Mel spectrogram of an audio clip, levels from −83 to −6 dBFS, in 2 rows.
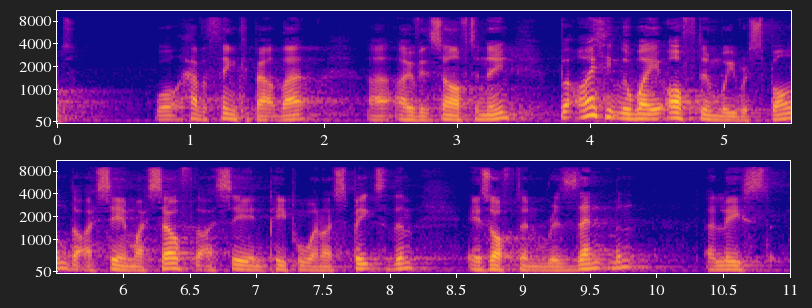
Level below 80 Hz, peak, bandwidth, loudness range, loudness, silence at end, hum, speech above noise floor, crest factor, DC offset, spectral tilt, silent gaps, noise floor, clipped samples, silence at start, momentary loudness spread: -60 dBFS; -4 dBFS; 9.4 kHz; 4 LU; -26 LUFS; 0.1 s; none; 29 dB; 22 dB; under 0.1%; -5.5 dB/octave; none; -54 dBFS; under 0.1%; 0 s; 14 LU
